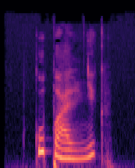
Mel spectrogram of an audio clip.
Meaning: swimsuit, bathing suit, swimwear
- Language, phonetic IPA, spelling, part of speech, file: Russian, [kʊˈpalʲnʲɪk], купальник, noun, Ru-купальник.ogg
